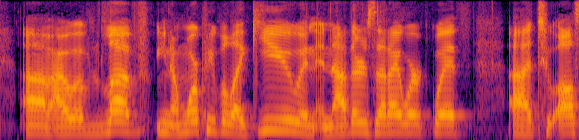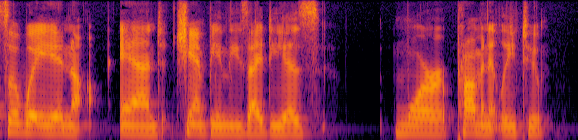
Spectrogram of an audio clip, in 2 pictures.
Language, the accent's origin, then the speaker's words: English; Orange County, California, United States; I grew up in Orange County, California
